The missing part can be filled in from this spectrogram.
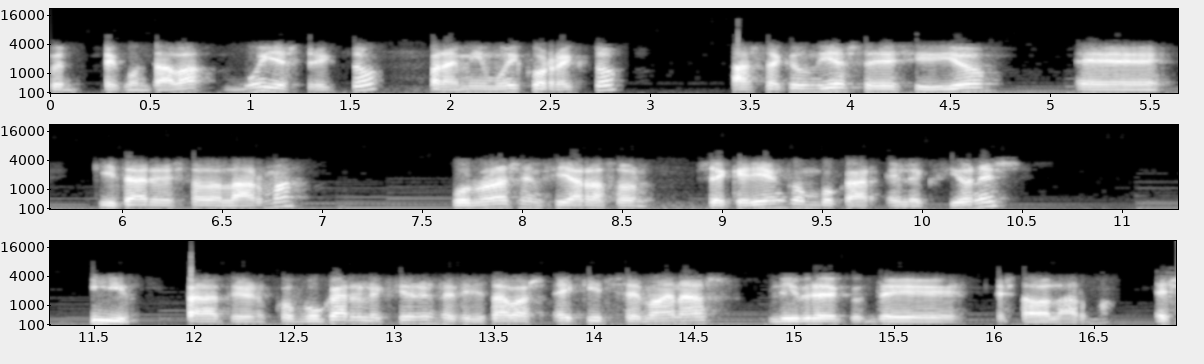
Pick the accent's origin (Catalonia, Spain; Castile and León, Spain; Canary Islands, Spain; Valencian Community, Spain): Catalonia, Spain; Barcelona; En mi caso, soy de Barcelona.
